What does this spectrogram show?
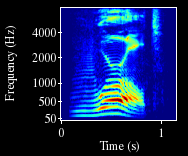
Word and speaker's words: world: You can say were, try to get that American R, tongue going back, were, and then old.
